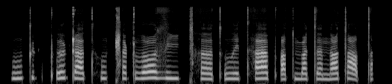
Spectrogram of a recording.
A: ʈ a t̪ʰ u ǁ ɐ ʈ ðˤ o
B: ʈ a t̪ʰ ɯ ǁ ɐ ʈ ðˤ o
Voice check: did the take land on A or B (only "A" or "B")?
A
